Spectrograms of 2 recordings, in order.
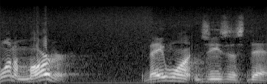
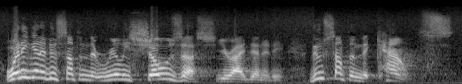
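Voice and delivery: higher, louder taunting demand; mocking challenge; 10 semitones higher, 5 dB louder than usual. Preacher voicing Pharisees taunting Jesus, higher and louder mockery. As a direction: needle him like a smug heckler. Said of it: "have the guts and the nerve to walk up to him and say".

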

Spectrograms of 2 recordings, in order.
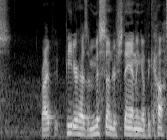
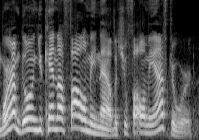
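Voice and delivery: voicing Jesus; 7 semitones higher, faster than usual. Jesus answering Peter, read aloud.

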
